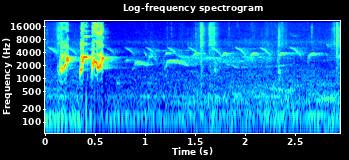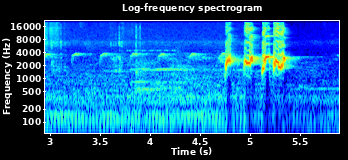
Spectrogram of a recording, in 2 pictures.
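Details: A red-whiskered bulbul gives its morning training song in wild double-note style: an opening burst of three sharp, warbled notes, a stretch of soft thin chirping from other birds, then a closing three-note phrase.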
